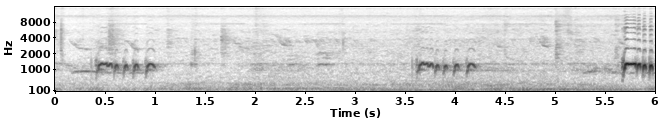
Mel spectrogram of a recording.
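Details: Aggressively singing local zebra dove: short phrases of four or five quick hooked coos repeated every few seconds, the last burst louder and brighter, over quiet low hum.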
